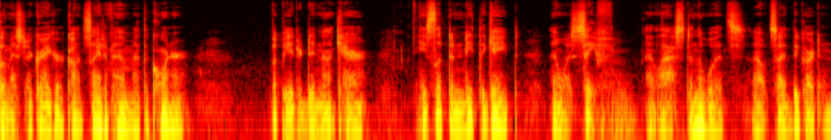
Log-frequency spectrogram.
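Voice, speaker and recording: A man with a very deep, low voice and a gentle tone speaks at a moderate pace with fairly even intonation and long, frequent pauses, the sound dry and close with no echo. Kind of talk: bedtime story reading. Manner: soft-spoken, gentle.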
